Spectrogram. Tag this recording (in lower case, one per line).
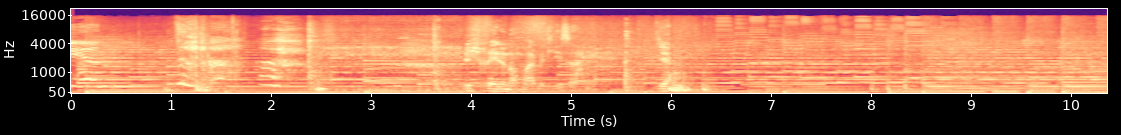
music
speech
